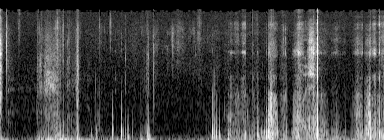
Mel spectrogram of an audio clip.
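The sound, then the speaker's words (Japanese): Rough scraping and crackling rustle of a microphone attached in an odd spot rubbing against fabric or a surface, in irregular bursts that grow denser and louder in the second half, with no voices. “ガサガサガサガサ言ってるよね。”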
